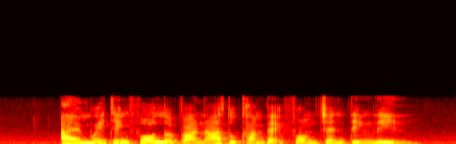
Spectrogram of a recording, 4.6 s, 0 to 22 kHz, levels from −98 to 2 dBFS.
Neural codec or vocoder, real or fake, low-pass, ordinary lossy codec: none; real; 7.2 kHz; none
